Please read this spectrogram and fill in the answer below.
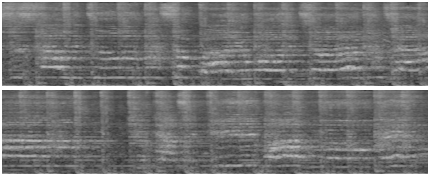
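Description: Live pop music over an open-air PA: a steady, heavy bass beat with vocals singing a melody over it.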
